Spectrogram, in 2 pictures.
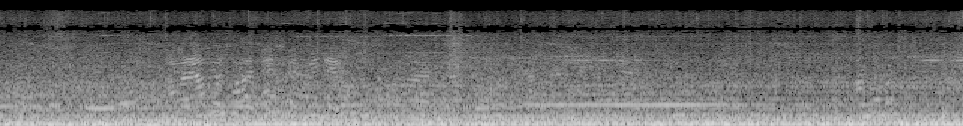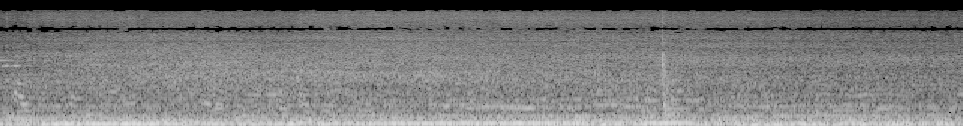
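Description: Busy street background: a steady low traffic rumble with voices talking in the background, and a louder hiss joining about six seconds in.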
